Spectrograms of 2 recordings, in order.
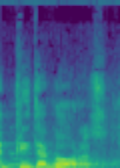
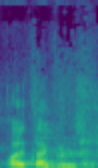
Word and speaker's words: Pythagoras: you ask your mathematics teacher must do the pitagoras and are we going to do petag gorus go shut up FR pagor years later I discovered he meant P Pythagoras he used to pronounce pineapple upside down cake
